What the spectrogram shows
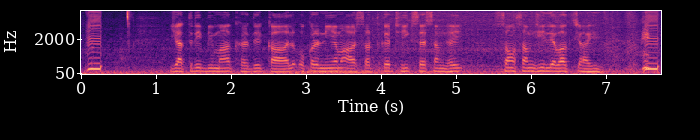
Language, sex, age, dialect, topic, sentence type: Maithili, male, 31-35, Eastern / Thethi, banking, statement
